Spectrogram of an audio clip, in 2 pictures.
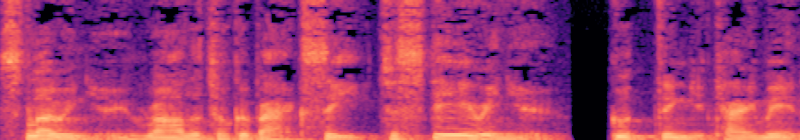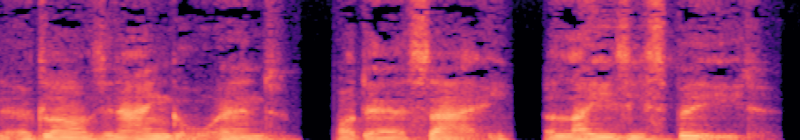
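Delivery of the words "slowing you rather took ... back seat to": usual speaking voice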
